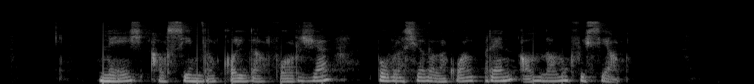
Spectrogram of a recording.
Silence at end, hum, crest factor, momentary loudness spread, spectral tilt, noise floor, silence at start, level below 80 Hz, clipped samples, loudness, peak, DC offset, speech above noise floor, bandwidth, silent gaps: 1.25 s; none; 22 dB; 5 LU; -5 dB/octave; -81 dBFS; 0.6 s; -62 dBFS; under 0.1%; -35 LUFS; -14 dBFS; under 0.1%; 47 dB; 8 kHz; none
